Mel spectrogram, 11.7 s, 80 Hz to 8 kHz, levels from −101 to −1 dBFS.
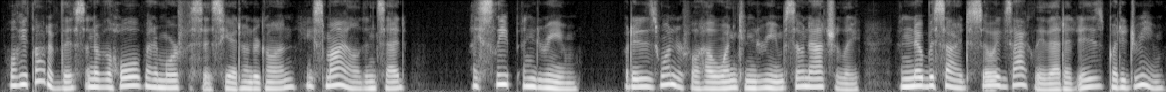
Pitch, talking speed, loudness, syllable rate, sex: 195 Hz, 215 wpm, -16 LUFS, 6.2 syllables/s, female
